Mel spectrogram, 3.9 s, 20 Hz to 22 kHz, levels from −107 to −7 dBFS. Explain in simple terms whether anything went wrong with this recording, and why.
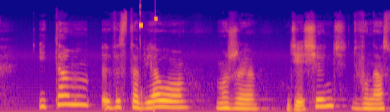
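A mains buzz runs through the whole clip: sharp electrical spikes tied to 60 Hz power make a raspy, fizzy buzz rather than a smooth, low hum.

From 1.17 to 1.57 s there is DAB burbling. Weak digital radio reception corrupted the audio, giving short blips of noise in parts of the sound rather than silent gaps or single clicks.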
